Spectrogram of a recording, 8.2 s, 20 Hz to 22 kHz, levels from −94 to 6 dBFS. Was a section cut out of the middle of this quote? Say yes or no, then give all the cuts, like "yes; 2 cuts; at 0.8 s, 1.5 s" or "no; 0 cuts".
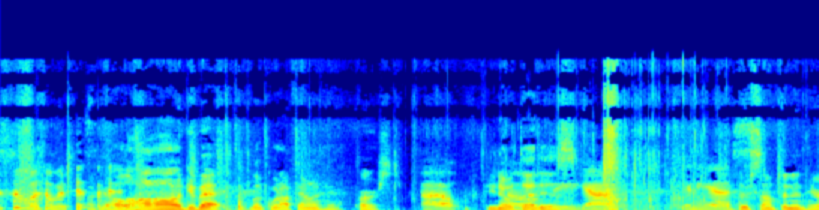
no; 0 cuts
